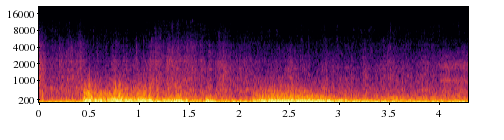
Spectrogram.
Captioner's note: thunder rumbling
